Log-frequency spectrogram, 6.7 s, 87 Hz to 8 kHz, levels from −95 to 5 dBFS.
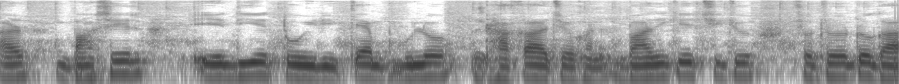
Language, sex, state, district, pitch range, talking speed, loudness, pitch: Bengali, male, West Bengal, Jalpaiguri, 120-130 Hz, 135 wpm, -28 LUFS, 125 Hz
